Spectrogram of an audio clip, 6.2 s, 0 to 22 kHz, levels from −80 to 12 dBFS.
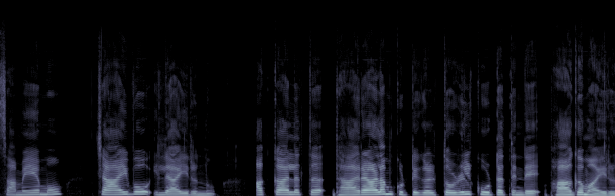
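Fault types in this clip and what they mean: Automatic gain rising: the gain control judged the speech input too quiet and turned itself up, so the speech and the background noise swell together. It happens twice here, from 0.05 to 2.2 s by about 5 dB, then from 2.74 to 6.11 s by about 6 dB. Unlike a sudden level step or a gate opening, each climb is smooth and takes seconds, and the noise floor rises with the speech, not just the speech.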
